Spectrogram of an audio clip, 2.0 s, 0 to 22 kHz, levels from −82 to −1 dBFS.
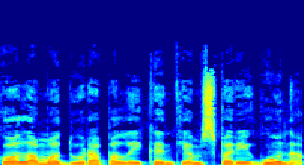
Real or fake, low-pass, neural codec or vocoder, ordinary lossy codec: fake; 19.8 kHz; vocoder, 44.1 kHz, 128 mel bands, Pupu-Vocoder; MP3, 64 kbps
